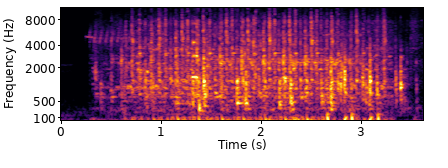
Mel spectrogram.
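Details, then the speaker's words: 1970s Hatz diesel compactor roller, hand cranked after bleeding air from the fuel line, using the compression release: slow uneven chuffing with strong compression puffs and a little smoke, but it never catches; cranks but won't start. "oh it's close i can see a little bit of smoke coming it wants to go"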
